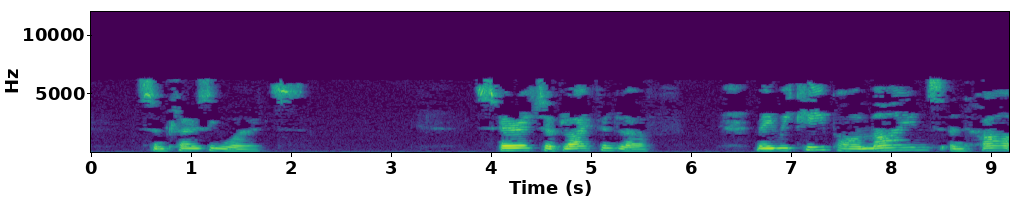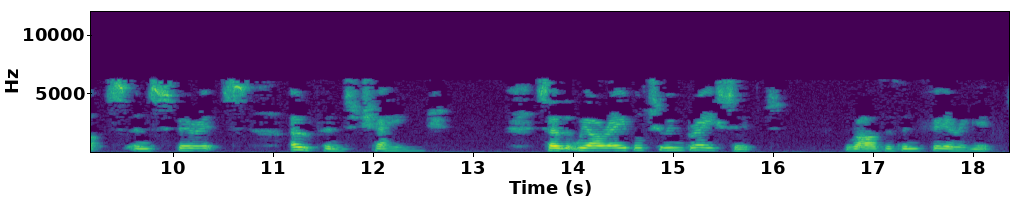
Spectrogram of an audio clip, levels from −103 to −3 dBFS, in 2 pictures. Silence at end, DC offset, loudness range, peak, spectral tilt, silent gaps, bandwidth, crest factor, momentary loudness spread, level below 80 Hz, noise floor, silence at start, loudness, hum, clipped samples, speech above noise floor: 0.2 s; under 0.1%; 7 LU; -4 dBFS; -3.5 dB/octave; none; 6.6 kHz; 22 dB; 18 LU; -80 dBFS; -77 dBFS; 0.5 s; -26 LUFS; none; under 0.1%; 51 dB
